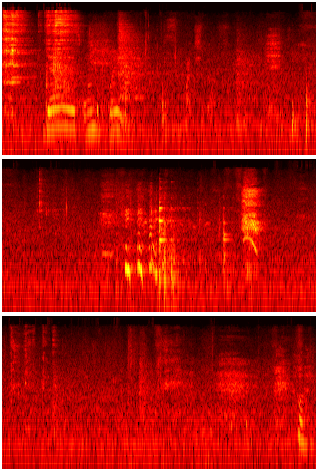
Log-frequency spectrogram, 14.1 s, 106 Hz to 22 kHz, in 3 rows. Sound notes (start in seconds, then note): 0.0 plate clattering; 6.6 laughing; 7.0 plate clatters; 9.4 snickering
